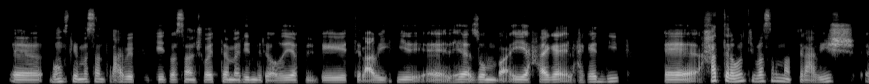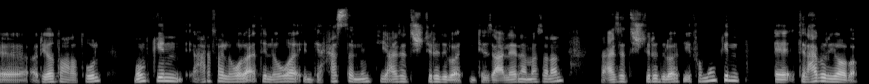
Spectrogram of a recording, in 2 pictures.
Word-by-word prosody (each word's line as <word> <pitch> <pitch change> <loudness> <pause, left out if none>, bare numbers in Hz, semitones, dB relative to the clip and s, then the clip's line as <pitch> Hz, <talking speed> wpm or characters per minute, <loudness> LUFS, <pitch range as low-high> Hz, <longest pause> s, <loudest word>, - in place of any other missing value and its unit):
آآ، 105 -1 +3
ممكن 130 +2 -2
مثلًا 125 +1 0
تلعبي 120 - -1
في - - -42
البيت 115 +3 -5
مثلًا 110 0 +1
شوية 115 - +1
تمارين 110 -1 0
رياضية 105 0 0
في - - -19
البيت، 105 +1 -1
تلعبي 105 -1 +1
فيه، 115 0 -1 0.2
آآ، - - 0
اللي - - -6
هي - - +4
زومبا، 110 -2 0
أي 115 -1 +4
حاجة، 115 +2 +4
الحاجات 125 +4 -3
دي 140 +5 -7 0.4
آآ، 110 0 +5
حتى 170 +1 +3
لو 135 +2 +4
أنتِ 165 -2 -7
مثلًا 150 +3 -2
ما 135 -4 -2
بتلعبيش، 125 +4 +1
آآ، 485 0 -2
رياضة 125 +2 +1
على 105 -3 -3
طول، 135 +8 0 0.3
ممكن 160 0 +1
عارفة 150 0 -5
اللي 130 -4 0
هو - - +2
وقت - - +2
اللي 120 -4 -1
هو 130 +2 +2
أنتِ 115 -3 -3
حاسّة 140 +1 +4
إن 120 - -2
أنتِ 130 +2 -4
عايزة 130 +2 -1
تشتري 135 +1 +2
دلوقتي، 120 -3 +1
أنتِ - - -8
زعلانة 110 +4 +1
مثلًا 130 +6 -2 0.4
فعايزة 110 +7 +1
تشتري 135 +1 +1
دلوقتي، 125 -1 0
فممكن، 180 +5 -1 0.4
آآ، 115 -1 +6
تلعبي 155 +2 +2
رياضة، 130 -3 +3
125 Hz, 195 wpm, -25 LUFS, 110-140 Hz, 0.4 s, آآ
